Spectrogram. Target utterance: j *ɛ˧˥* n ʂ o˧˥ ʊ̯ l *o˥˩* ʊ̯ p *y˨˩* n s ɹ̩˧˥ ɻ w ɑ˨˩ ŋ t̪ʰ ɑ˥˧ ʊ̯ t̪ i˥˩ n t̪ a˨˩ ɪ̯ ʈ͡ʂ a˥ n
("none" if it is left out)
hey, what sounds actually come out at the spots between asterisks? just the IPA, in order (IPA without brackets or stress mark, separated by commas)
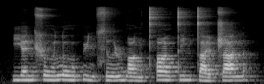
ɛ˧˥, o˧˥, y˨˩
